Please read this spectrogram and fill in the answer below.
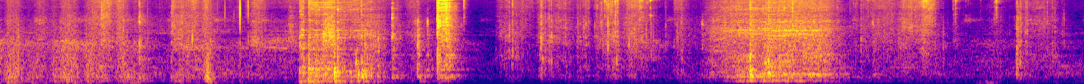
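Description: Steel milk pail being handled: its wire handle rattles and clinks against the pail amid rustling and bumps, with two louder stretches of handling noise about two and a half and six seconds in.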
